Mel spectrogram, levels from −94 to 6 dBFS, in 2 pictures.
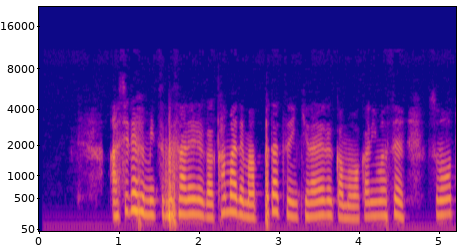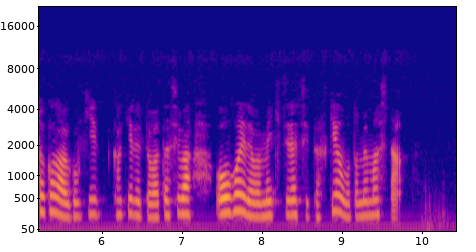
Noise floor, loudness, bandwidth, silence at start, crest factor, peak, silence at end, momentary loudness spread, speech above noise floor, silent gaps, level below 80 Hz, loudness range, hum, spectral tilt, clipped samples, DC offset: -57 dBFS; -23 LUFS; 6.4 kHz; 0.65 s; 22 dB; 0 dBFS; 0.7 s; 14 LU; 34 dB; none; -56 dBFS; 5 LU; none; -8 dB/octave; under 0.1%; under 0.1%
